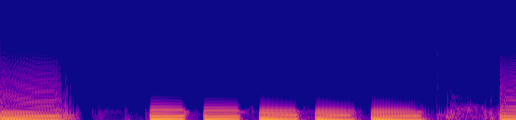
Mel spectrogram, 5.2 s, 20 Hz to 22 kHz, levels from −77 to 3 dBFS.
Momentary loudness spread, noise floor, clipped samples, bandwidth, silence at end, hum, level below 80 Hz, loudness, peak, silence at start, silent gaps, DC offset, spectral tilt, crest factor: 20 LU; -60 dBFS; under 0.1%; 2.2 kHz; 0 s; none; -24 dBFS; -26 LUFS; -8 dBFS; 0 s; none; under 0.1%; -12.5 dB/octave; 14 dB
